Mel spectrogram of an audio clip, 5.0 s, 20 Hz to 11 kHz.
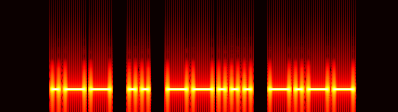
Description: Morse code, heard as a keyed tone, about 15 wpm, 700 Hz. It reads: WI7Y
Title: USA Call Signs 15wpm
